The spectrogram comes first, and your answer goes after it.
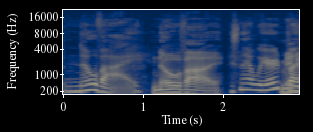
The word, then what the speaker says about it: Novi: that he lives in is spelled no oovi any thoughts about how you might well I don't know na'vi or Novi it seemed like The Logical ones but what is it Novi noi isn't that weird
